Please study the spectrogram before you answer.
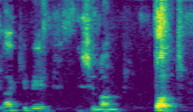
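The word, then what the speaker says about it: Thoth: Um outro termo em seguida ao Torá, ensinado pela Blavatsky, é justamente o nome Tot. Como é que se escreve?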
